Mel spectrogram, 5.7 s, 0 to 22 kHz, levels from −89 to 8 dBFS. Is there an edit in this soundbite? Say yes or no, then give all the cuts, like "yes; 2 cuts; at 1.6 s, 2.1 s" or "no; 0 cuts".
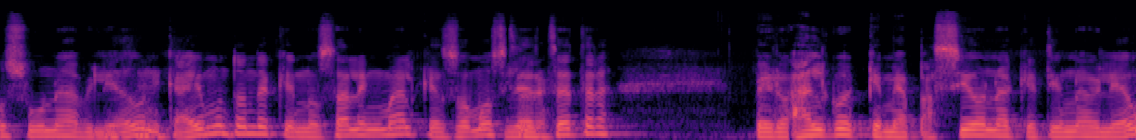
yes; 3 cuts; at 1.4 s, 2.5 s, 3.9 s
